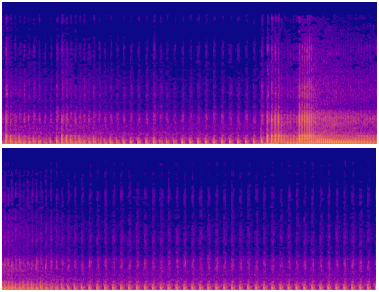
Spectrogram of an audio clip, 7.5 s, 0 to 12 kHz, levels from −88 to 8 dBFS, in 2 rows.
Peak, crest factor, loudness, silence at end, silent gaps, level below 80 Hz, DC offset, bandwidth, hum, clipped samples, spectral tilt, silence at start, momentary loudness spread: 0 dBFS; 24 dB; -26 LUFS; 0 s; none; -34 dBFS; under 0.1%; 11 kHz; none; under 0.1%; -8 dB/octave; 0 s; 13 LU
